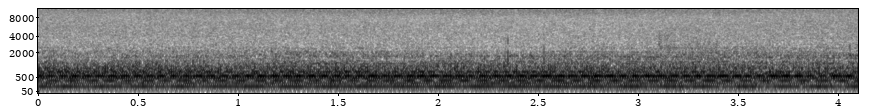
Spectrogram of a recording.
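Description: A steady pitched drone with many overtones, holding one pitch.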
